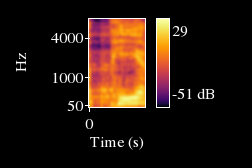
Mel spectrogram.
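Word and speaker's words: fair: देखिए, एफ से लिखेंगे फ। अब AI है तो इससे ए की मात्रा नहीं लिखेंगे। क्यों? क्योंकि R है, तो इसका उच्चारण ए करेंगे। ए मतलब ए की मात्रा, और यह लिखा जाएगा आर से र, तो यह फेयर पढ़ा जाएगा। फेयर बिल्कुल नहीं पढ़ेंगे, इसे फेयर पढ़ेंगे।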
